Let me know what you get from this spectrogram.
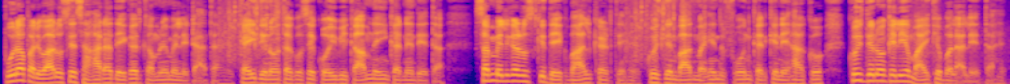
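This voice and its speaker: A man's voice: lowish voice, lively intonation, brisk, hardly any pauses, warm tone. A man giving scripted storybook narration for a family cartoon.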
